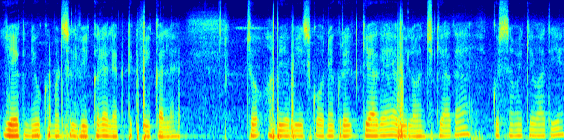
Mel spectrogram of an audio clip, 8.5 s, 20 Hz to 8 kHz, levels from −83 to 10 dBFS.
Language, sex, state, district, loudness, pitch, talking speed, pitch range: Hindi, male, Bihar, Darbhanga, -18 LUFS, 115 Hz, 200 wpm, 110-120 Hz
